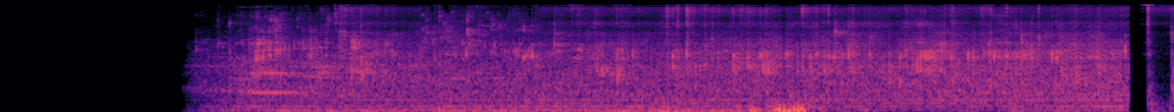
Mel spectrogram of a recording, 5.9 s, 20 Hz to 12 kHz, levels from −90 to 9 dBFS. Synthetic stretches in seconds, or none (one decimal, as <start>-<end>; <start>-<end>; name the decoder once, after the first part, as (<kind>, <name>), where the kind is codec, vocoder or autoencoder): 0.0-0.6 (autoencoder, DAC-VAE); 1.7-2.1; 2.7-5.9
